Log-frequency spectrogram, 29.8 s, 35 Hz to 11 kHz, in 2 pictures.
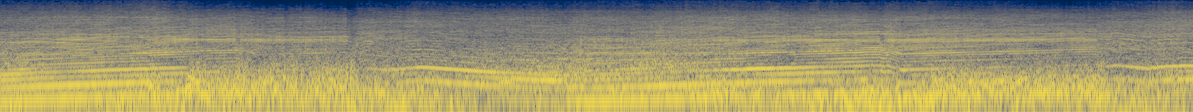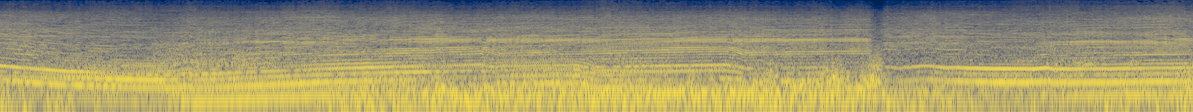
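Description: Suzuki GSX-R150's single-cylinder four-stroke engine being ridden hard around a track. Its pitch climbs through the gears with quick drops at each upshift, then falls away as it slows for corners, over and over.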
